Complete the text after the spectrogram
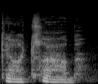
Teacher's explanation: But looking at the way it's spelled, I would probably think that Gyuatlab would be the proper way to say it. This P is a little bit softer. It sounds almost like a B. It makes kind of a B sound.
